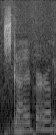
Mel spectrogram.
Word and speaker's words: Scarborough: Am I saying that wrong? – Skyborough. Yeah, that's right. – It's really written Scar and then Borough, though.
